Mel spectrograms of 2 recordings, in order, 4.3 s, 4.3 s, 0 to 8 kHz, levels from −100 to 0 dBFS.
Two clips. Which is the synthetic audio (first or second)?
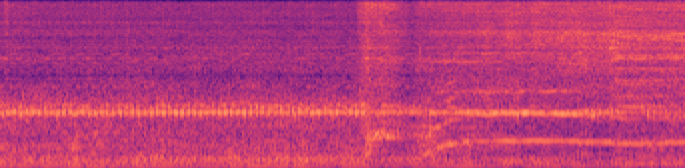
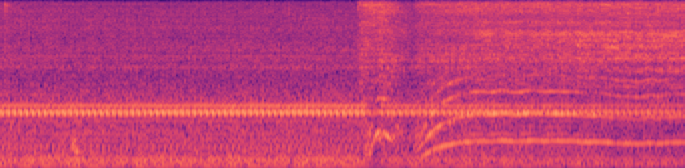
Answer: first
